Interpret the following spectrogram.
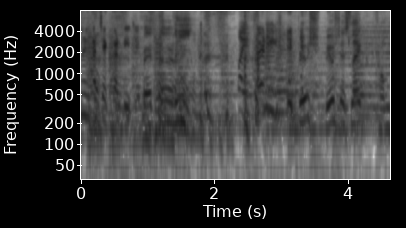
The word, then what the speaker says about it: पैठणी: क्या डिफरशिएशन है हम आपको प्रैक्टिकली समझाएंगे सर चलो असलोनी पैठणी वो जरा प्रोनाउंसिएशन इनका चेक कर दीजिए पैठणी पियूष पिय it's like from the apical lotus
